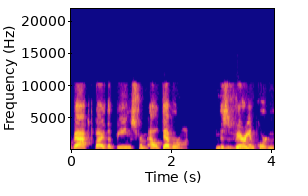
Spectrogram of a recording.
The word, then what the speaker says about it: Aldebaran: So this was the beings, again, from this, it's a constellation called Aldebaran. That's how I pronounce it. Some people pronounce it another way.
